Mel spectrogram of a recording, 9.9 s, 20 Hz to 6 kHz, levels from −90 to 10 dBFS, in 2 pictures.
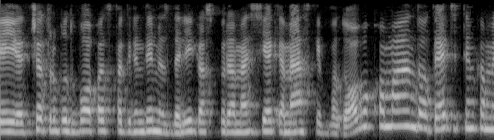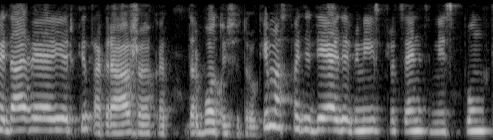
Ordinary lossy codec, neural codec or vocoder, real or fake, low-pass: AAC, 48 kbps; codec, 16 kHz, 4 kbps, FunCodec, trained on Chinese and English, 50 frames a second; fake; 5.4 kHz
